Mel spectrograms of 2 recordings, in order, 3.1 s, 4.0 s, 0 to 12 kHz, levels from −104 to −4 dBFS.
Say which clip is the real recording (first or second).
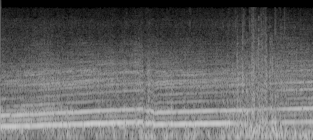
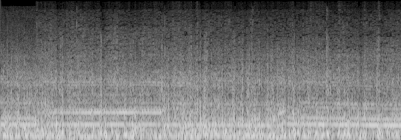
second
